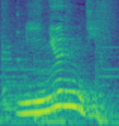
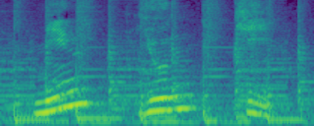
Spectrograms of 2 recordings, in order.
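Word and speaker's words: Min Yoongi: Next one is Minyoongi. Min-yoon-gi.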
